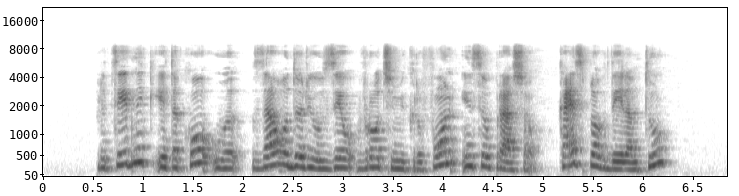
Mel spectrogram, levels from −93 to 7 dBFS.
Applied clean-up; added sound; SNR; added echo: none; none; none; none.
